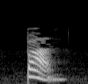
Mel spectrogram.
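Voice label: "拌", Mandarin Chinese; hsk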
